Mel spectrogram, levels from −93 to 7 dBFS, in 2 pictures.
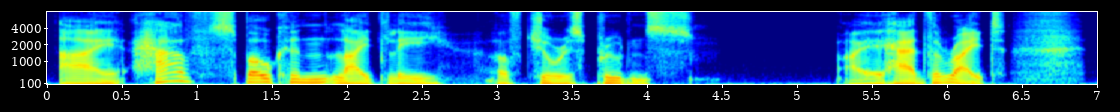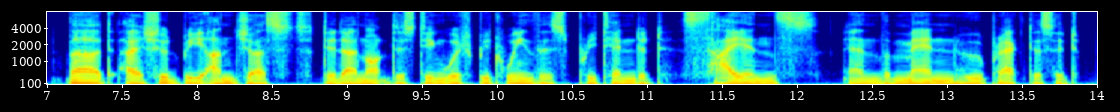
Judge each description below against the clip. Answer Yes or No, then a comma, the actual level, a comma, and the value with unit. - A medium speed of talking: No, slow, 125 wpm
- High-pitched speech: No, very low, 95 Hz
